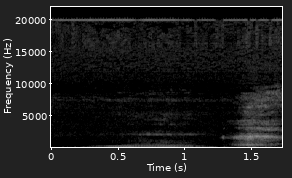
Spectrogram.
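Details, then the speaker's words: Dog (female) snoring audibly while resting just after returning from a walk of a few miles; snoring. "I don't know if you can hear her. Oh, she's snoring. We just got back from our walk."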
